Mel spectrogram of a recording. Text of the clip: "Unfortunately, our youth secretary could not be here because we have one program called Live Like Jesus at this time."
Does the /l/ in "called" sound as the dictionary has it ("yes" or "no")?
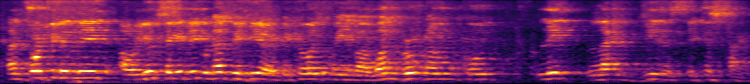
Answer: no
